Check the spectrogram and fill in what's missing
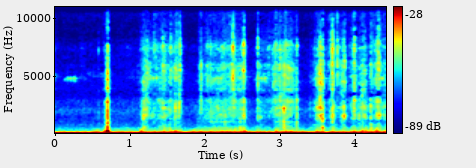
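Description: Long nails on both hands scratch and rub a white disposable non-woven paper surgical face mask worn on the face, heard close up. Soft, bright scratchy rustles come in bursts over a steady low hum, with one sharp tap standing out early on.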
